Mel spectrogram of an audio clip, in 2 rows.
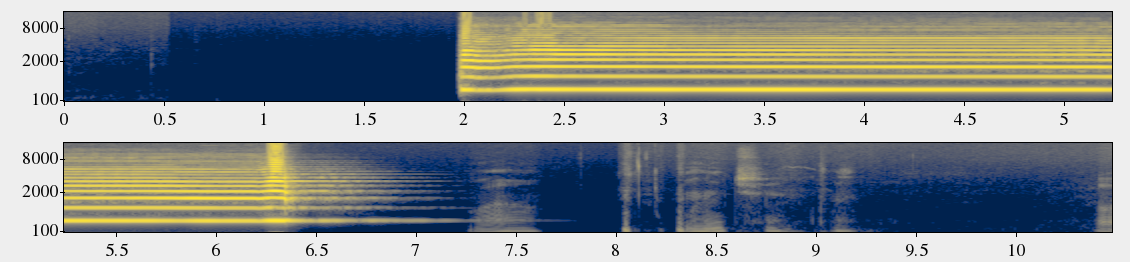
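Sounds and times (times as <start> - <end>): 
shofar tekiah blast during worship: 2.0 - 7.2.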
